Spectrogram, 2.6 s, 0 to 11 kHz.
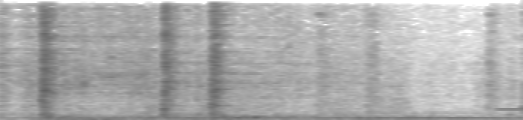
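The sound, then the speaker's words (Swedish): A train from Östersund to Stockholm's central station in 1918 rumbles steadily along the rails, with sharp rhythmic clacks of wheels crossing track joints every fraction of a second and a low continuous rolling drone underneath. “År 1918 tar hon tåget från Östersund och kliver av vid Stockholms centralstation.”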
